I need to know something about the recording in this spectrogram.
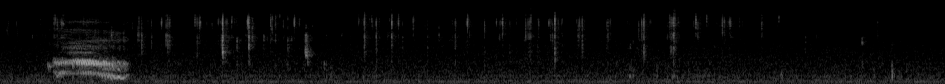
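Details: Domestic cat in a kennel shared by mother cat Gamora and her five kittens, born April 14th, during nap time. One clear, loud meow, about half a second long, near the start. Soft clicking, licking and chewing noises follow.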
